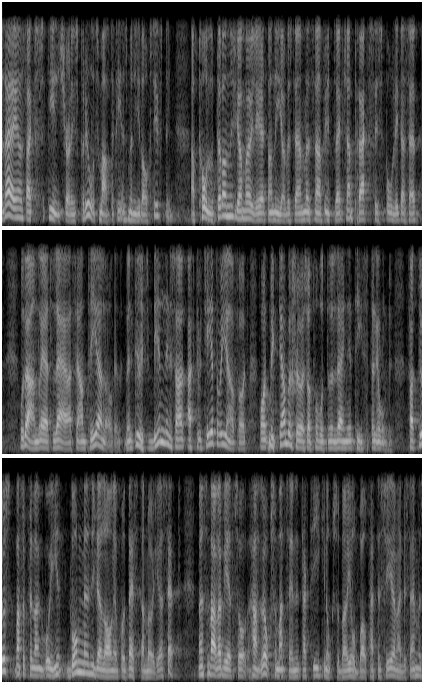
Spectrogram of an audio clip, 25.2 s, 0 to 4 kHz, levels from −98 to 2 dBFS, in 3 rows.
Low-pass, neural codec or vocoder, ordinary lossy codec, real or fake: 3.6 kHz; codec, 16 kHz, 1 kbps, FunCodec, trained on LibriTTS, 50 frames a second; none; fake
